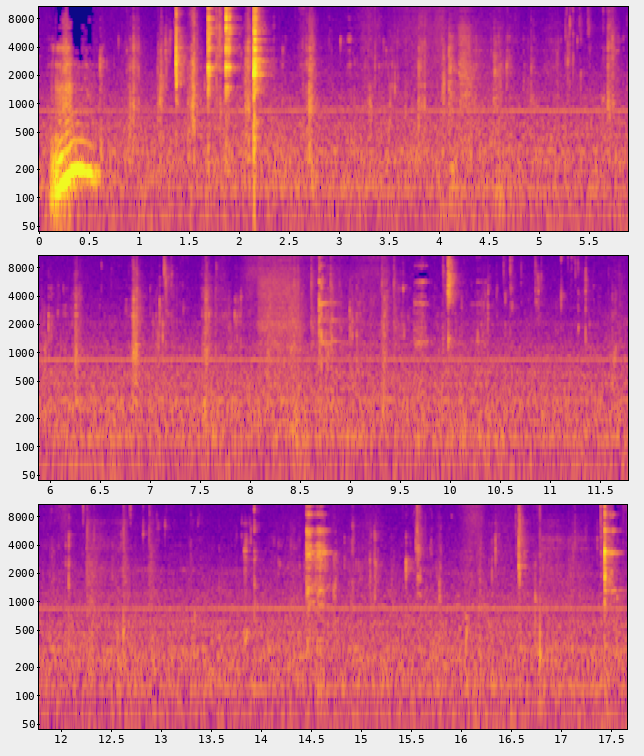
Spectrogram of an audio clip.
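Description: Close-up chewing and biting of Korean side dishes, with a short hummed voice sound at the start. About one to two seconds in comes a quick run of sharp clicks and crunches, and scattered small clicks follow, typical of steel chopsticks tapping the plate.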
